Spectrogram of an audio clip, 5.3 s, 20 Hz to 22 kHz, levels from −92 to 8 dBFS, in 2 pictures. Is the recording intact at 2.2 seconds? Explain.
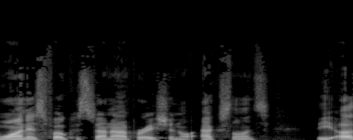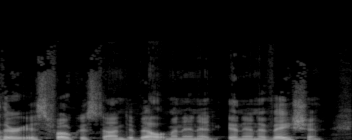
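No. Sound cut by the noise suppressor runs from 2.02 to 2.24 s, where the suppressor mistook the sound for background noise and pulled it down, by about 18 dB at its deepest, so for roughly a fifth of a second it sinks in level.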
